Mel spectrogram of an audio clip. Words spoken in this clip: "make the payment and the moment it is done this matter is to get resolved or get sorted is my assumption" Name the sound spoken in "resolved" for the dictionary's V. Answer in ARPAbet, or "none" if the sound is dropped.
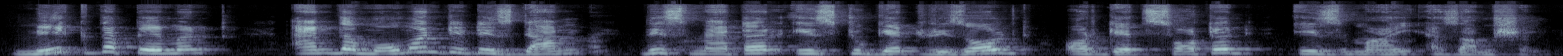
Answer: V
